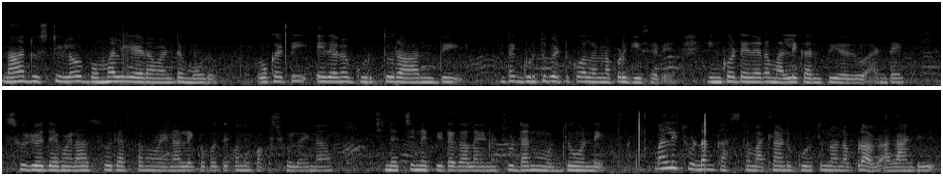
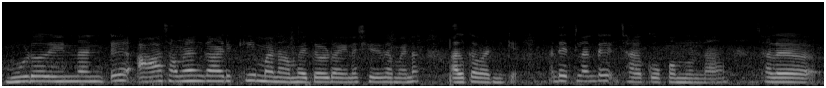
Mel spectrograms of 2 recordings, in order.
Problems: constant background noise, background conversations at intervals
